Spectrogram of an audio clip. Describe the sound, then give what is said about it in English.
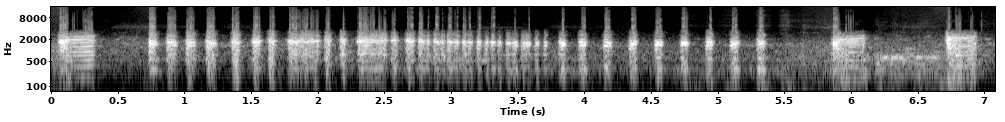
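A blown duck call imitating mallard quacks gives many sharp, rapid nasal quacks in uneven bursts, ending with a few longer, drawn-out calls. “And this is a workhorse of a call. You can go loud with it like you can on the True Grit. You can go nice and soft with it like you can on the Trickster. It does all of the above and beyond. And this is what that sounds like.”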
